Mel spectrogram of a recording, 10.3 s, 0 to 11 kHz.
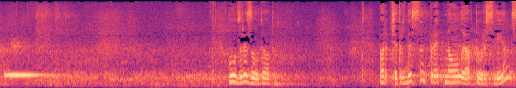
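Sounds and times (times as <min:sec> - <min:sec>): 
parliament chamber bell signalling a vote: 0:00.0 - 0:01.1
speech: 0:04.6 - 0:05.7, 0:07.6 - 0:10.3.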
